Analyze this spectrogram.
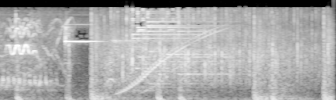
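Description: Quick chiming tones tick up as points are tallied.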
